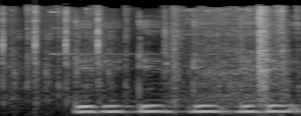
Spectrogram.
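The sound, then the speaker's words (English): Rapid, irregular typewriter key clacks sound over a low, steady hum of murmuring voices, like the bustle of a busy newsroom. “Hubbub, hubbub, busy newsroom, murmurs, typewriter noises.”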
